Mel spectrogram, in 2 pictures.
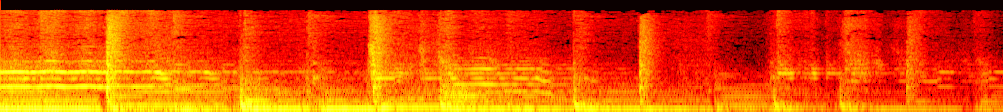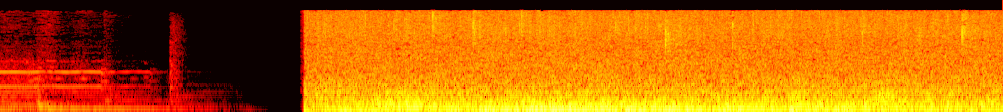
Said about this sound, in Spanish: Hay algo en la lluvia que nos pone nostálgicos. Basta ponerle atención a su sonido para pensar en eso que te atormenta, recordarte a alguien que dejaste ir.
